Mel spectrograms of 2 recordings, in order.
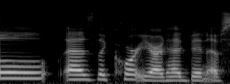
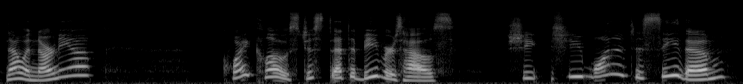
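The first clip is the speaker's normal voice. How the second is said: trembling; 7 semitones higher than usual. Acted. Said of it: "trembling so that he could hardly speak".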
